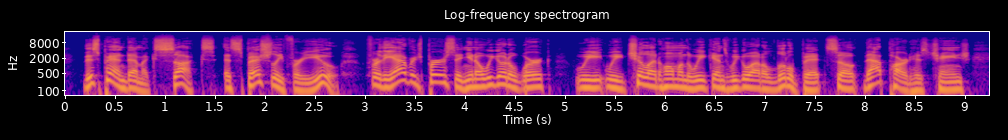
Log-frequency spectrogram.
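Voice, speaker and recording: A man's medium-pitched voice, a normal speaking voice, with lively intonation at a fairly quick pace, dry and close with no echo on a very clean recording with a silent background. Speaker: interviewer. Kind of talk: interview question.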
